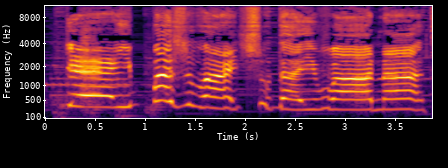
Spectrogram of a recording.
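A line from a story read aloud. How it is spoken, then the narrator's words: Hurried shout. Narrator (Russian): царь поспешно закричал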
